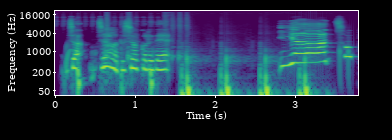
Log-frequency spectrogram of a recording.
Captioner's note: Sounds of footsteps of the landlord leaving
